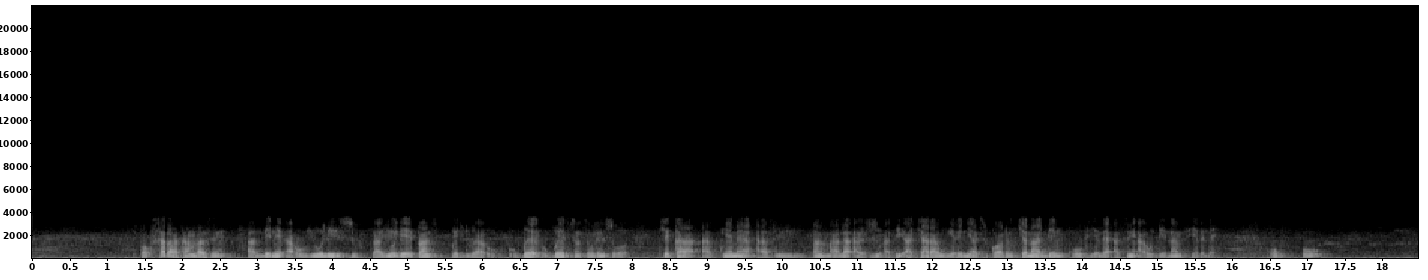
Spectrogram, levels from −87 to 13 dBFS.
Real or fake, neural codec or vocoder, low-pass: fake; vocoder, 22.05 kHz, 80 mel bands, WaveNeXt; 3.6 kHz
